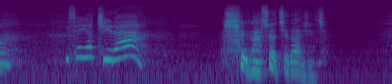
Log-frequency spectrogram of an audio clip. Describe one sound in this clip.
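A young woman speaks close by in an upset, pleading voice.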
